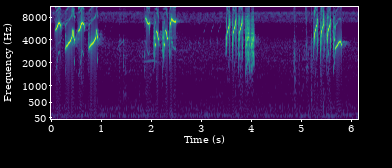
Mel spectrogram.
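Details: Female cinereous tit call used as a lure to draw a response from other cinereous tits: four bursts of high, sharp whistled notes, rising then falling, three to five notes each, with short pauses between bursts over a quiet background.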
